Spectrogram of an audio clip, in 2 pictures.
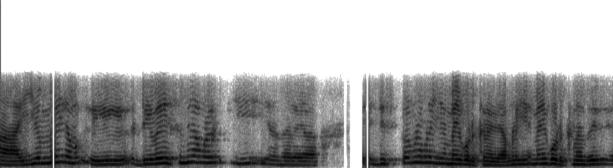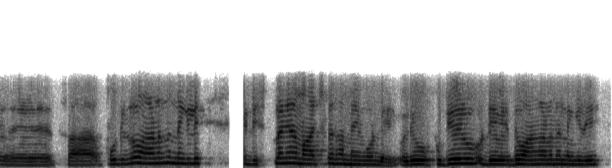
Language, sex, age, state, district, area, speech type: Malayalam, male, 30-45, Kerala, Malappuram, rural, conversation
